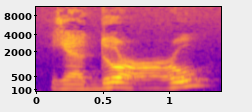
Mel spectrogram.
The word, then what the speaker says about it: يدع: Third word, يدع, there is dal and then a ayn after that.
